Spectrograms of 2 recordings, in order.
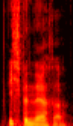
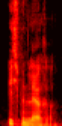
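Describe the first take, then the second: Both takes have the same delivery.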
